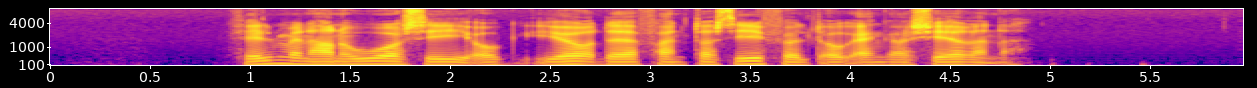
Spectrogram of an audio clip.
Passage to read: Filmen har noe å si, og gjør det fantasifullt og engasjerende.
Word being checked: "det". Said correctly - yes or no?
yes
